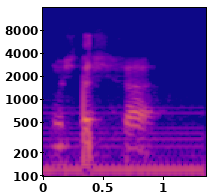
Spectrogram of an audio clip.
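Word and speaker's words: مستشفى: Tapi bacanya nggak panjang, Ustaz. Mustasfa gitu aja, Ustaz. Bacanya sama aja dengan alif mamdudah, mustashfa. Enggak, panjangnya cuma ya dua itu aja, cuma mat, satu mat aja.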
